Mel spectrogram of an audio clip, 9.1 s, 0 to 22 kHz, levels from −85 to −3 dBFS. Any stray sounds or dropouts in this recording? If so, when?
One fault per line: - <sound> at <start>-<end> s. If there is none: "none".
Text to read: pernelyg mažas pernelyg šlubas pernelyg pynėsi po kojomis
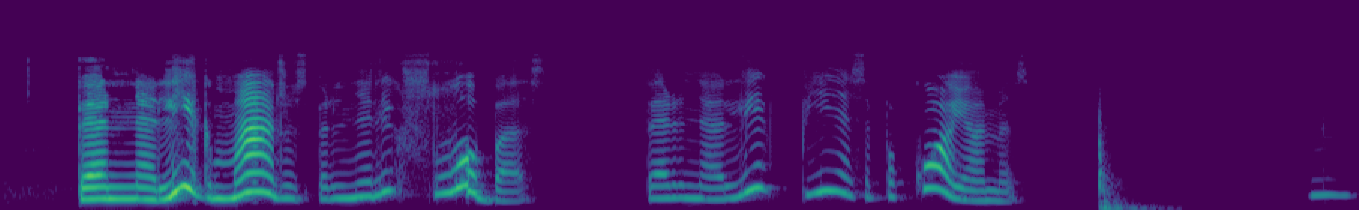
- thud at 7.3-7.9 s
